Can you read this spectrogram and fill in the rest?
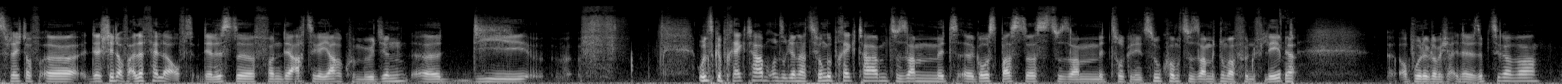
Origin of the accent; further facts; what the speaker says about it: Berlin, Germany; Das kenne ich aus meiner Kindheit in Neukölln.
